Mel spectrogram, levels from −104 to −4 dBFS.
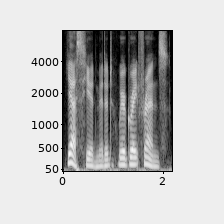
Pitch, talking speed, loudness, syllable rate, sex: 130 Hz, 165 wpm, -18 LUFS, 4.8 syllables/s, male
